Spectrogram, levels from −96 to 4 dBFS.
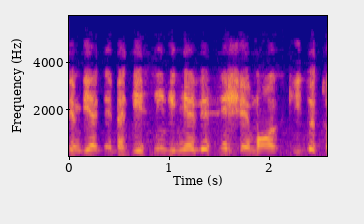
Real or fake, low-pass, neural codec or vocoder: fake; 5.4 kHz; codec, 16 kHz, 8 kbps, FreqCodec, larger model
